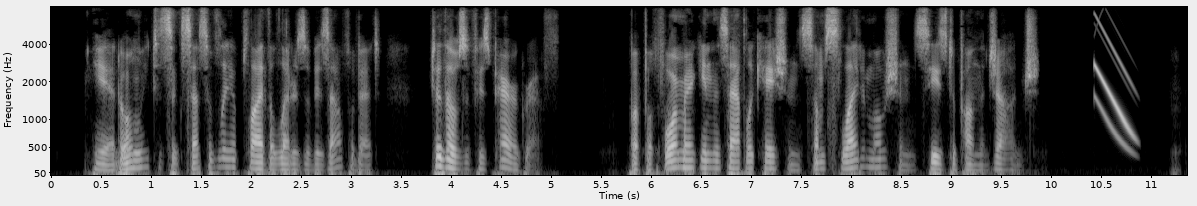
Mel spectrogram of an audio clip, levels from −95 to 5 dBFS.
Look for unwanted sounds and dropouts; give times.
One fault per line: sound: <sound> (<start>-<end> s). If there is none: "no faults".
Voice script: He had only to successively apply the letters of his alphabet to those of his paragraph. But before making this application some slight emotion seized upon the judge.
sound: chirp (10.4-10.9 s)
